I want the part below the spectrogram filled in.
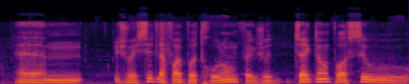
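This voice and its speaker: With fairly even intonation, a man of fairly low pitch speaks at a fairly quick pace. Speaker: gaming YouTuber. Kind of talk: channel announcement monologue. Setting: recording alone over a still image. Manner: hesitant, many fillers.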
